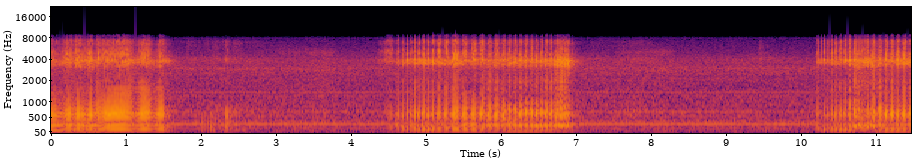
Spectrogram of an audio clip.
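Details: Sleeping bulldogs snore indoors in long, harsh, rasping bursts of one and a half to two and a half seconds, separated by quiet gaps of roughly three seconds, with a faint steady hum underneath.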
